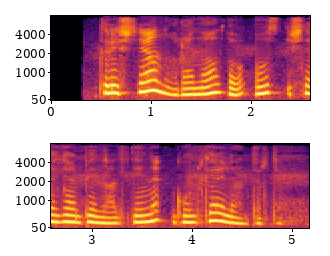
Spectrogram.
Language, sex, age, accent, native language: Uzbek, female, 19-29, Farg'ona, Uzbek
